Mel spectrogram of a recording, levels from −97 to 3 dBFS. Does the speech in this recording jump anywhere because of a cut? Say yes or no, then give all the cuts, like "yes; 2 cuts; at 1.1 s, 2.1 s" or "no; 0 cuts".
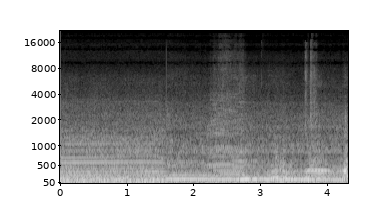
yes; 1 cut; at 1.6 s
